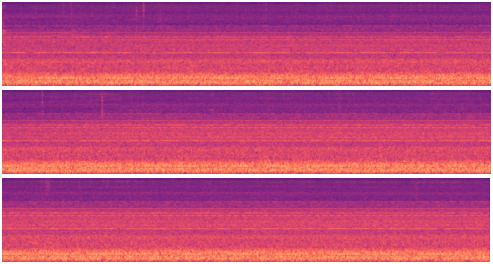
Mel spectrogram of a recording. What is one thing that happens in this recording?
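Jet engines roar steadily in flight.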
